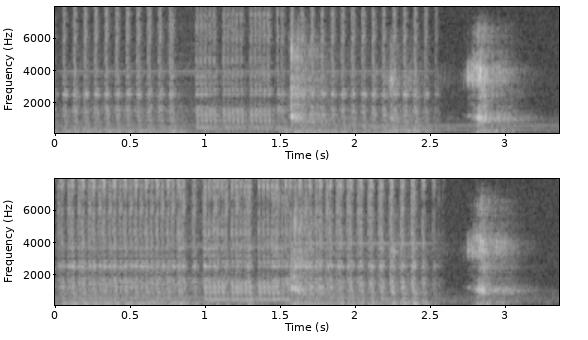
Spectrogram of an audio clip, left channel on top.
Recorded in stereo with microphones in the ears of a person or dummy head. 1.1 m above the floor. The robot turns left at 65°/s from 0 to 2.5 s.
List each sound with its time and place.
1.6 s chewing: 85° left, 6.5 m; by 3.0 s 25° left (ahead or behind), 6.5 m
